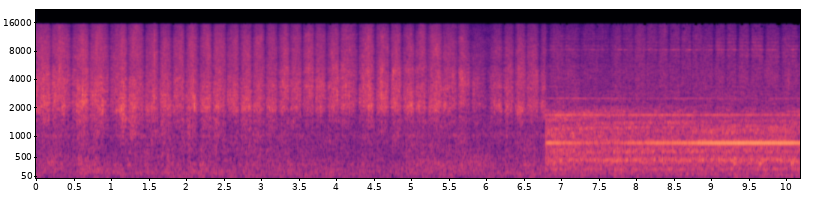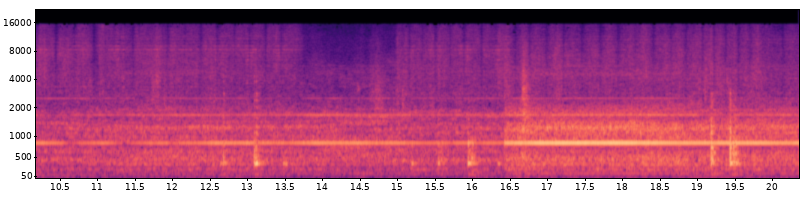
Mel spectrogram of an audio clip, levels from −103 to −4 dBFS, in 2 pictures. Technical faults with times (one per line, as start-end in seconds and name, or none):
none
